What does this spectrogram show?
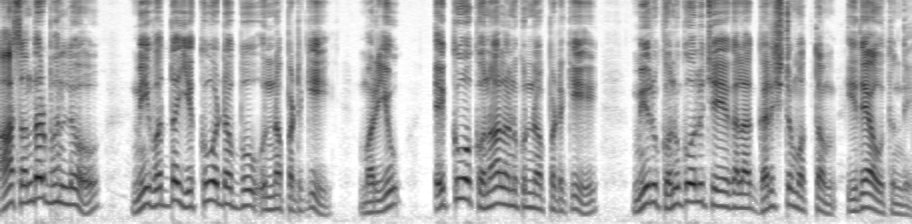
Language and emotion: Telugu, neutral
